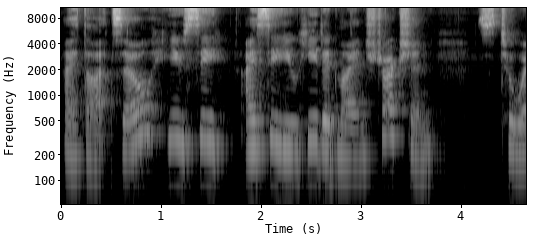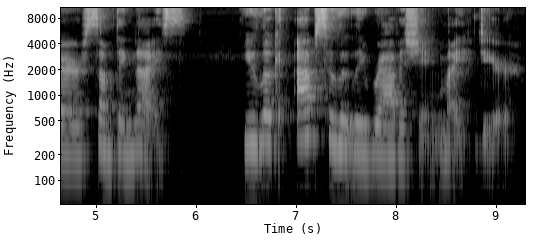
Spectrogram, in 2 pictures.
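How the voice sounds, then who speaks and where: A woman's voice: on the high side, measured pace, a bit bright. A woman playing a seductive, sadistic vampire noblewoman in an ASMR roleplay, speaking formally and teasingly, savoring each phrase. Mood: gracious, admiring.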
